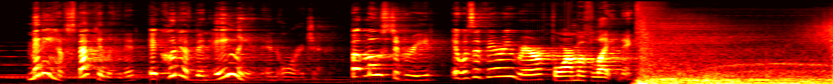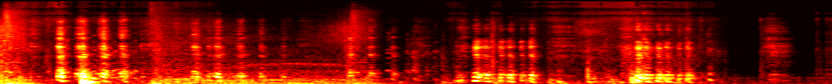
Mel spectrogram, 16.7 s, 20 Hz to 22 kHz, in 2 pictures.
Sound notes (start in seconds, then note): 10.6 crew is laughing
